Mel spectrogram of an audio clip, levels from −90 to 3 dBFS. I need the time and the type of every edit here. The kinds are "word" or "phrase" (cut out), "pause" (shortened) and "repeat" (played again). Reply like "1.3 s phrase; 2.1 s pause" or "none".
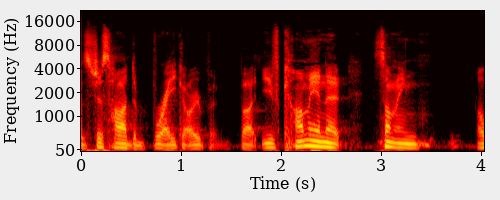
2.8 s pause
